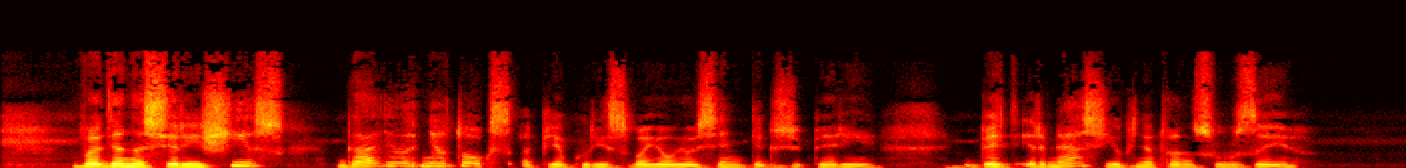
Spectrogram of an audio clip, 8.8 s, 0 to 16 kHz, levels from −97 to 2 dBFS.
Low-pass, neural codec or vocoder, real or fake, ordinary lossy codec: 14.4 kHz; autoencoder, 48 kHz, 32 numbers a frame, DAC-VAE, trained on Japanese speech; fake; MP3, 48 kbps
